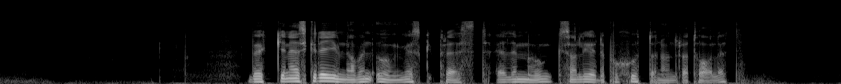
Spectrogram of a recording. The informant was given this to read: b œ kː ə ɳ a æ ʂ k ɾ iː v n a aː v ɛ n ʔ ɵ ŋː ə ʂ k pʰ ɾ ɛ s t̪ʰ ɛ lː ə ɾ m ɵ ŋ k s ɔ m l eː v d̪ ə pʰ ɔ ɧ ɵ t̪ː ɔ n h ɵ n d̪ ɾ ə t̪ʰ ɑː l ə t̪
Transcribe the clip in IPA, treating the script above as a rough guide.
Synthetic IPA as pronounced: b œ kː ə ɳ a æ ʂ k ɾ iː v n a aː v ɛ n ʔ ɵ ŋː ə ʂ k pʰ ɾ ɛ s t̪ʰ ɛ lː ə ɾ m ɵ ŋ k s ɔ m l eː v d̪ ə pʰ ɔ ɧ ɵ t̪ː ɔ n h ɵ n d̪ ɾ a t̪ʰ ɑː l ə t̪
